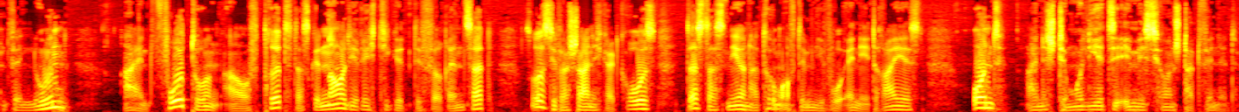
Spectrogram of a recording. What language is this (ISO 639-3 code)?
deu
